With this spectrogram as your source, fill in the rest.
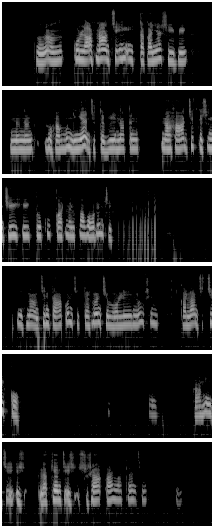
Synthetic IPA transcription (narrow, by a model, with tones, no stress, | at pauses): a˧ku˦la˧ʔa˧n̥nã˦ʔnt͡ʃi˧i˦i˧t̪a˧ka˧ɲã˦ʃi˧βi˧ | ñ˧ | lu˧hã˧u˦nĩ˧ɲẽ˦ʔt͡ʃi˧t̪e˧βi˧nã˧t̪e˧ | nã˧ha˧nt͡ʃi˦t̪e˧ʂi˧nt͡ʃi˦hi˧t̪u˧ku˦ka˧le˧ɸa˦βo˧ɾe˦nt͡ʃi˧ | n̥ĩ˧n̥ã˧nt͡ʃi˦nt̪a˧˦ku˦nt͡ʃi˧t̪e˧ɦɨ̃˦nt͡ʃi˧mõ˧li˧nũ˦ʃi˧ | ka˧la˦˧nt͡ʃi˧t͡ʃi˦ko˨ | e˧ | ka˨˧n̥ĩ˧nt͡ʃi˧ | la˧ke˦nt͡ʃi˧ʐa˦ʔa˦la˧ke˧˦˧nt͡ʃĩ˧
